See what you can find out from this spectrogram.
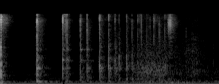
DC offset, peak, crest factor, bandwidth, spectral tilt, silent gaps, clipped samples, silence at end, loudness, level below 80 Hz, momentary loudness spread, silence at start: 0.2%; 0 dBFS; 32 dB; 11.5 kHz; 0.5 dB/octave; none; under 0.1%; 0.4 s; -30 LUFS; -66 dBFS; 14 LU; 0 s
